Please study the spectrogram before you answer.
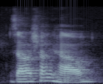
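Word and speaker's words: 早上好: Zhao Shang Hao.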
